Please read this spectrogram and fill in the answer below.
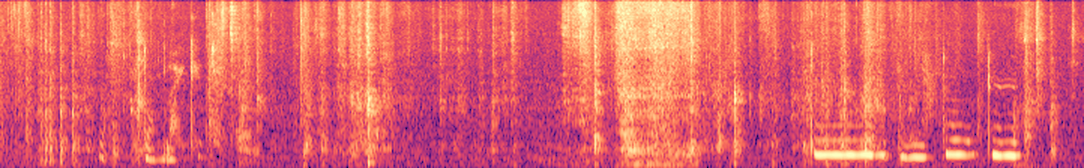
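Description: A cardboard shipping box being folded and closed by hand: rustling and scraping of cardboard in irregular bursts, the loudest a little past the middle. Near the end a voice hums four short held notes at changing pitch.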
